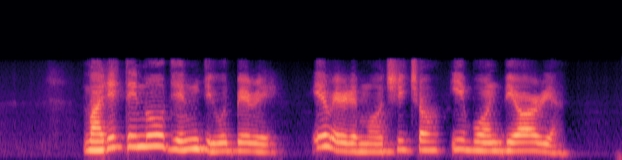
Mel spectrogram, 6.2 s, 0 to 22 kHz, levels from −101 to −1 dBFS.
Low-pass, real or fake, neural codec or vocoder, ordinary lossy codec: 5.4 kHz; fake; codec, 16 kHz, 0.5 kbps, FunCodec, trained on Chinese and English, 25 frames a second; none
